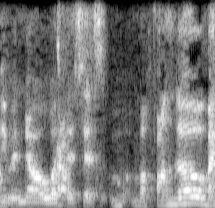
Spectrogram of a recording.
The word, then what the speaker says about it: Mofongo: Mofongo? Am I saying it right? Okay. Mofongo.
